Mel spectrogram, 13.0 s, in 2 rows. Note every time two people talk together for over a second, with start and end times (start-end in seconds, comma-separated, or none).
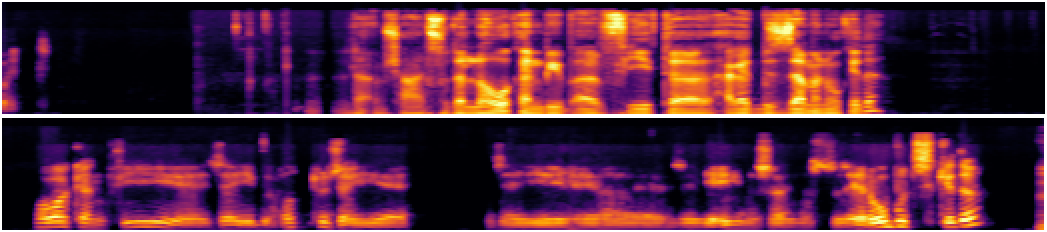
none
